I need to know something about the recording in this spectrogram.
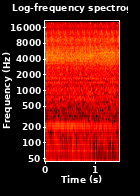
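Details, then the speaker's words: Kia Picanto with code P0303 (cylinder 3 misfire) and check-engine light, after the repair, with the light now cleared by itself: steady, even idle with a smooth low hum and no skipped beats; misfire gone, normal idle. "अभी एकदम missing भी नहीं है एकदम smooth"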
